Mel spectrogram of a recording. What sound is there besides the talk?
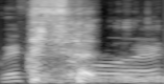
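sneeze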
